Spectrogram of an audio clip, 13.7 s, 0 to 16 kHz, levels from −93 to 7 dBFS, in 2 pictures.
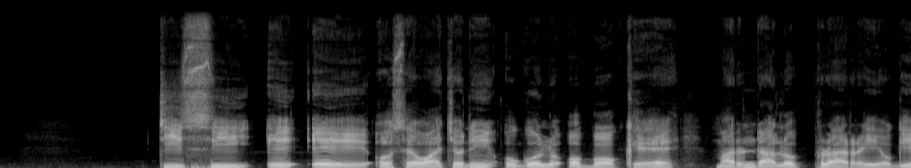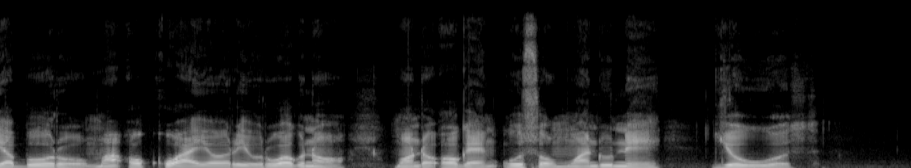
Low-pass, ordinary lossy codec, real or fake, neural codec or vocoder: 14.4 kHz; none; real; none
